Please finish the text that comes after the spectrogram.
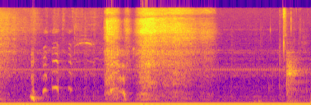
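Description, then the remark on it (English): A sudden sputtering spit-take, a wet, hissy spray of water bursting out over a computer monitor for about a second, framed by short choked vocal noises and a brief gasp afterward. “I was just spit water all over my monitor.”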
